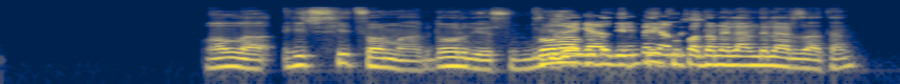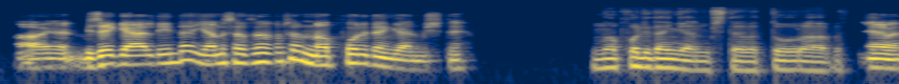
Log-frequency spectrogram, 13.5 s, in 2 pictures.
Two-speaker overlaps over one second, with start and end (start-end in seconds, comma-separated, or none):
4.0-5.3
